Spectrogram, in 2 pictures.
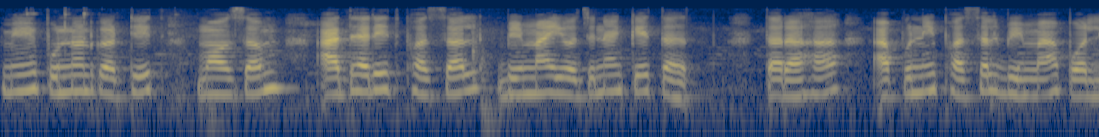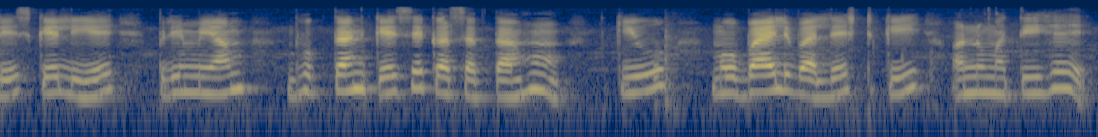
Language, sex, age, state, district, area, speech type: Hindi, female, 45-60, Madhya Pradesh, Chhindwara, rural, read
